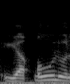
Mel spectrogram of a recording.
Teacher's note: حرف قاف جو ہے اس کو اپنے مخرج سے ادا کرنا ہے، یعنی زبان کی جڑ اور بالمقابل اس کا نرم تالو ، اور اس کے اوپر ضمہ ہے یعنی پیش ہے، اور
